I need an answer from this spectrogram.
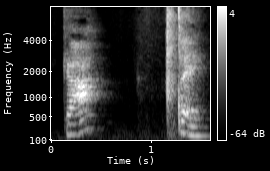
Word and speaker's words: café: Exemplo, café, a última sílaba, ó, café, caiu o canetão. O fé, então, é mais forte.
